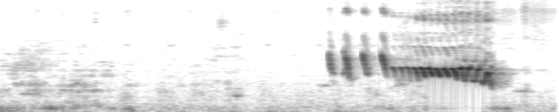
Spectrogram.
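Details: Black-naped oriole, a prized songbird, giving a loud song: a few short rising fluting notes followed by a long rich warbled phrase lasting about a second, with faint background murmur.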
